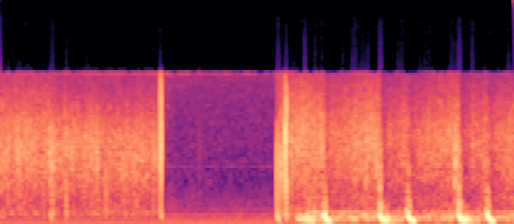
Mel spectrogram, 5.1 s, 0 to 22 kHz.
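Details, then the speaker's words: Regular low paired thumps at about 75 a minute after a quiet gap, a human heartbeat from a 1948 television commercial stated as 72 beats a minute; ordinary-sounding normal heartbeat. "This is the sound of a human heart. It will beat 72 times in this minute."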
